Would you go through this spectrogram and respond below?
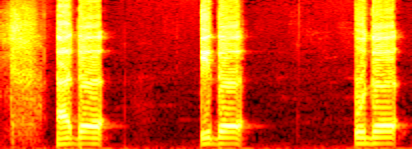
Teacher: دال حروف قلقلہ میں سے ہے، اس کو ہم ہلائیں گے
